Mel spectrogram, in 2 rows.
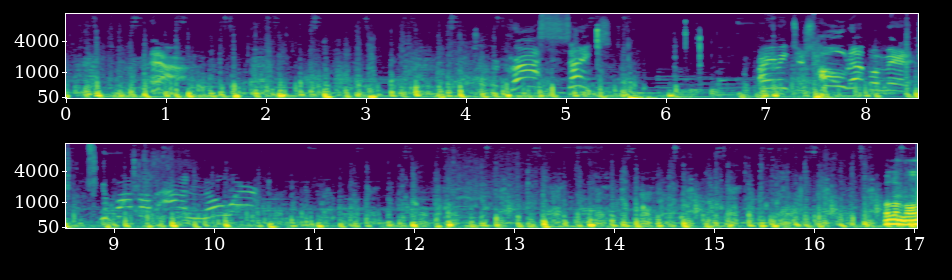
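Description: Horse hooves galloping in Red Dead Redemption 2, a fast, steady clip-clop rhythm running throughout at moderate level, with someone talking over it in bursts.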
